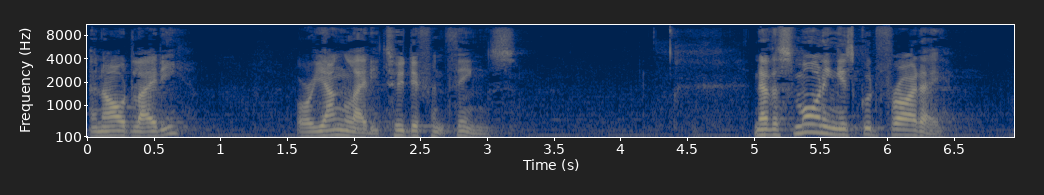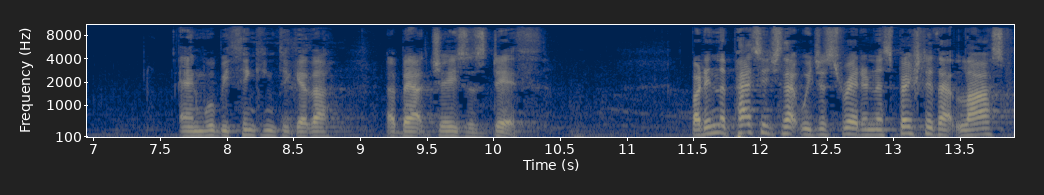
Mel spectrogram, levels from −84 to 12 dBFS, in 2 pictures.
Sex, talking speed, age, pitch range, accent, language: male, 155 wpm, 40-59, 140-170 Hz, Australian, English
